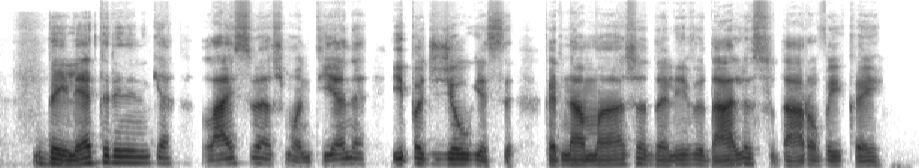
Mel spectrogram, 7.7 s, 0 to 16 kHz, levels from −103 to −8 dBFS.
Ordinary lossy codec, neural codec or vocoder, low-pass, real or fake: Opus, 24 kbps; vocoder, 44.1 kHz, 128 mel bands every 512 samples, BigVGAN v2; 14.4 kHz; fake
